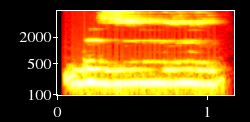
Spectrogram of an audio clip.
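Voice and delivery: low, soft buzzing noise; quiet imitated buzz; buzzing hum. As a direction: hum it like a vibrating motor. Vibrating sound effect.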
